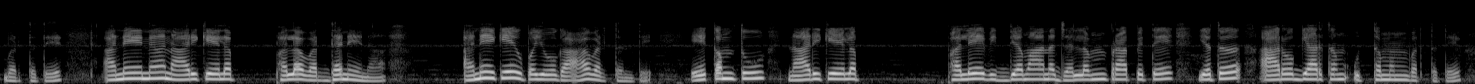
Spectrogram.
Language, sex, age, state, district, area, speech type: Sanskrit, female, 18-30, Karnataka, Uttara Kannada, urban, spontaneous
